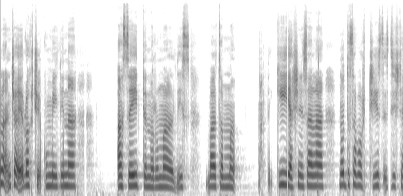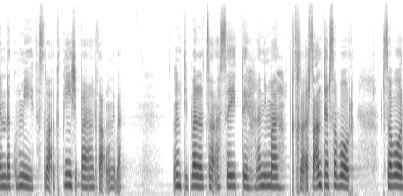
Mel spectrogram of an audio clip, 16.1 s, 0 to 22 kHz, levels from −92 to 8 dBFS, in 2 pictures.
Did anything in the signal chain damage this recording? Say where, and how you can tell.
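Yes, at playback, where the streamed segments are joined. Hard-edged silent holes of 6 to 56 ms fall at 1.67, 3.72, 5.73, 7.75, 9.81, 11.82 and 13.86 s, one every 2 s, which points to 2-second segments. That is a gap between stream segments: the timestamps leave space between pieces and the player pads it with silence. Unlike a dropout, nothing is missing, since "aceite normal dis" resumes intact as "val zah".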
